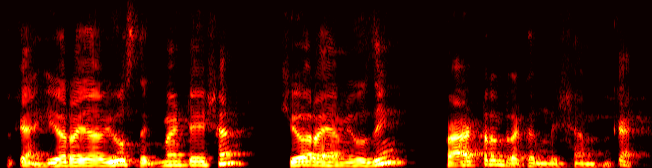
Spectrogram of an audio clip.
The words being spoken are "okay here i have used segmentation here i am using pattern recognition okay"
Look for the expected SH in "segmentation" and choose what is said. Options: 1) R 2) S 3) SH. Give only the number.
3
